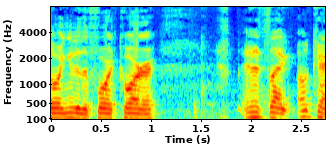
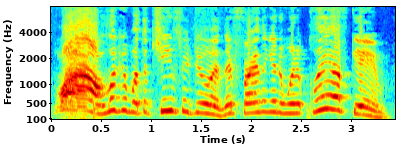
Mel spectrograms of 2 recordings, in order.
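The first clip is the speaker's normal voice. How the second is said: much higher and louder, gushing amazement; excited disbelief; 12 semitones higher, 6 dB louder than usual. Retold or imitated. Fan reacting to the Chiefs rout, high excited awe. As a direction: gasp it out like you can't believe your eyes. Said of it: "I'm like".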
